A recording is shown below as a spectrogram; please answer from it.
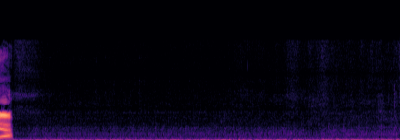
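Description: Tractor engine running at a steady speed, a low even drone that cuts off suddenly at the end.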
